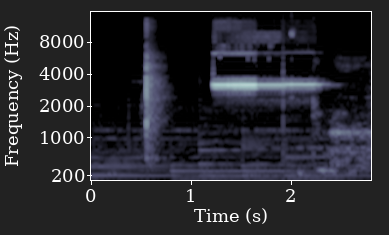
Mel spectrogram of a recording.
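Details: Invacare Perfect oxygen concentrator high-pressure alarm test at maximum flow, simulated by disconnecting the four-way solenoid valve power cable (main valve coil failure): a click, then loud steady high-pitched alarm tone that fades and stops; oxygen concentrator alarm.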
